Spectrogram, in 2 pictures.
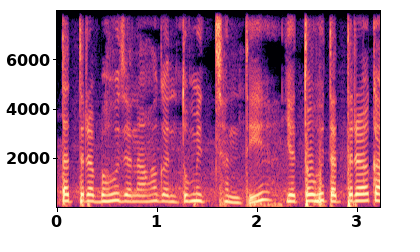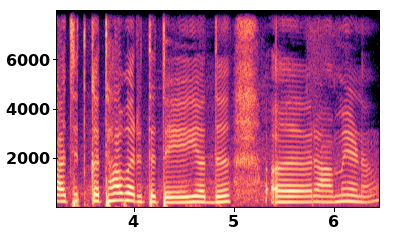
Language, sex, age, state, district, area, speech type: Sanskrit, female, 18-30, Maharashtra, Ahmednagar, urban, spontaneous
